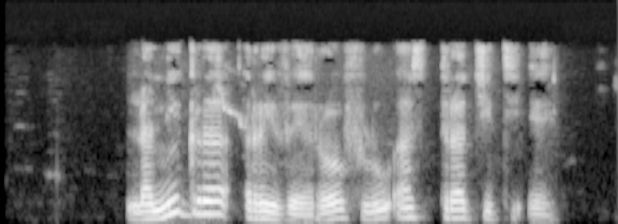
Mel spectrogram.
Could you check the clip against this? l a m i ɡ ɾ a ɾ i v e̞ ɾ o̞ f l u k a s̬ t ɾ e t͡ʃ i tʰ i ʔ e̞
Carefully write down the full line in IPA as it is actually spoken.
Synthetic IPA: l a n i ɡ ɾ a ɾ i v e̞ ɾ o̞ f l u ʔ a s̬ t ɾ a t͡ʃ i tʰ i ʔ e̞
